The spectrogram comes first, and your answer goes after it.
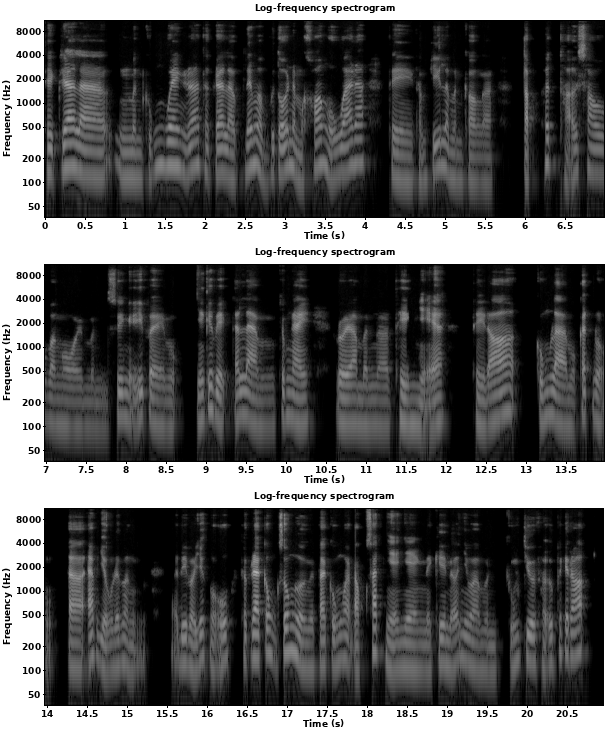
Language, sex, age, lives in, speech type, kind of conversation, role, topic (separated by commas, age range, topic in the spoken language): Vietnamese, male, 25-29, Vietnam, conversation, podcast, guest, Thói quen buổi tối nào giúp bạn ngủ ngon?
